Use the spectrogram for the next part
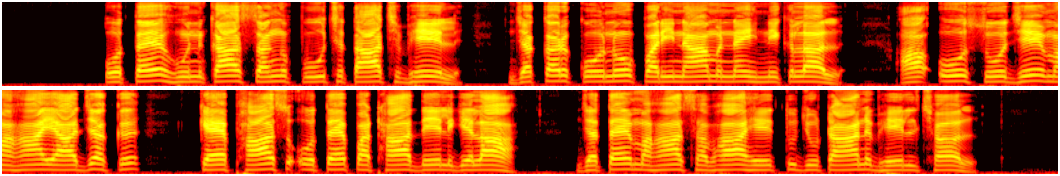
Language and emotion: Maithili, neutral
